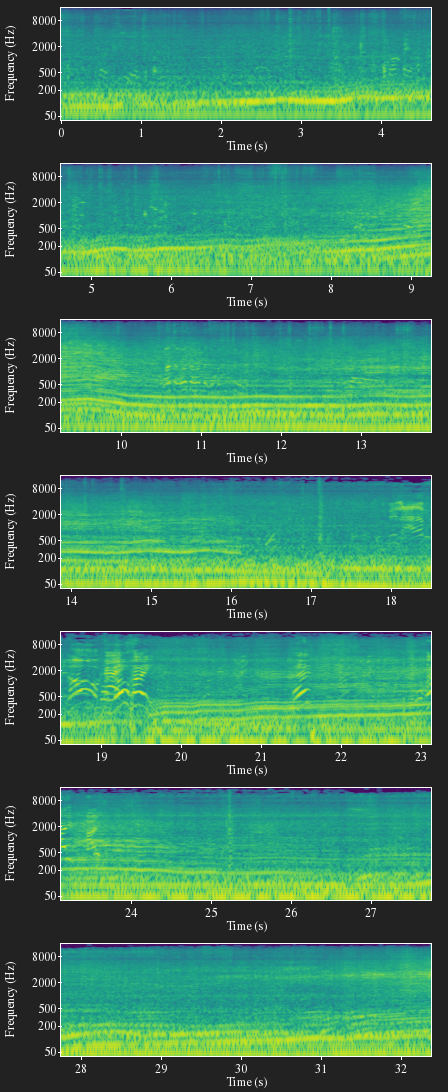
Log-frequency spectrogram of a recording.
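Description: Off-road truck engine driving through soft sand dunes, its pitch climbing and falling as it revs, highest about nine seconds in and again a little past twenty seconds, over a heavy low rumble of wind on the microphone.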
